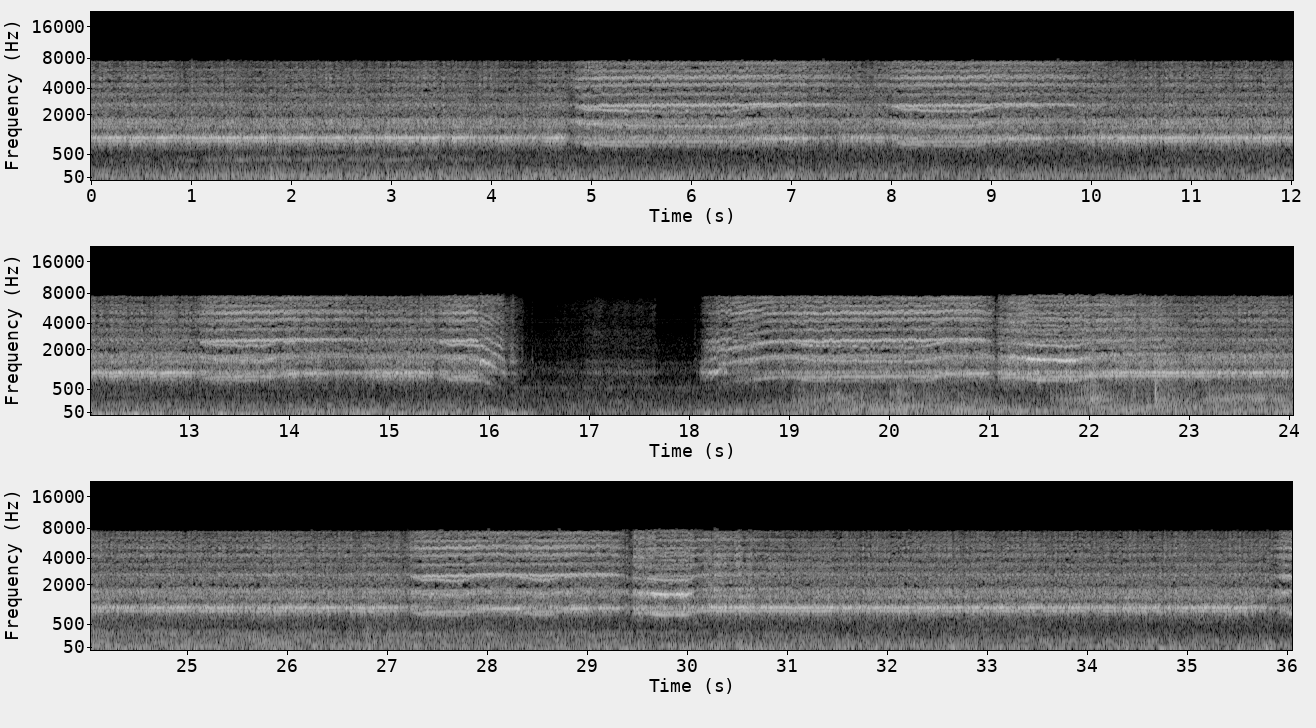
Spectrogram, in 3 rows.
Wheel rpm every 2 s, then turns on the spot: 230, 230, 220, 220, 220, 230, 230, 220, 40, 150, 220, 230, 230, 230, 230, 230, 230, 230.
16-18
